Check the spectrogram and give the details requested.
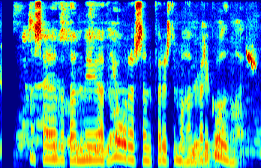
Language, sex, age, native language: Icelandic, female, 40-49, Icelandic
